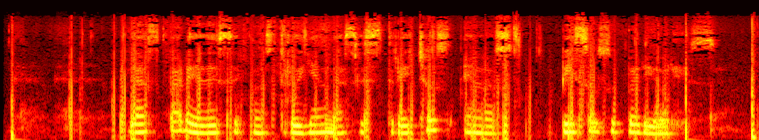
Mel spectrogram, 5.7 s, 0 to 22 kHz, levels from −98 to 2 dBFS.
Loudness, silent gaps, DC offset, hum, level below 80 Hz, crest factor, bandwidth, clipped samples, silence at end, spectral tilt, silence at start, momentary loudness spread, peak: -20 LUFS; none; under 0.1%; none; -40 dBFS; 20 dB; 14.5 kHz; under 0.1%; 0 s; -4 dB/octave; 0.1 s; 11 LU; 0 dBFS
